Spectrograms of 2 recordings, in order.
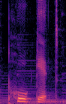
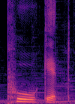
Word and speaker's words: Phuket: have heard from my friends and clients is poet Just Think A poop and you get It Right is Simply pronounced poet ภูต the next one is Also quite Popular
